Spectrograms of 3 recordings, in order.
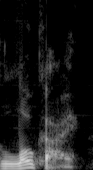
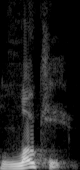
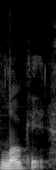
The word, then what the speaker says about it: Loki: a mistake one day and called the dog Loki. And Dr. Gabelion said, Frederick, you must learn to pronounce the name of the dog correctly. It's Loki. Did you hear that? Yes, sir. It's Loki.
